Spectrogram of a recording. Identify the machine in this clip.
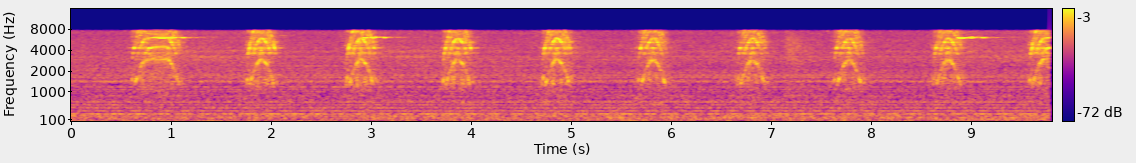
slide rail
